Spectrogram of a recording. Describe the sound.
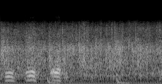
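A steady burst of applause, dense clapping that holds at an even loudness throughout, with a few short voiced sounds over it at the very start.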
